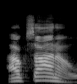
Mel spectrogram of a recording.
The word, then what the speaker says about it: Auxano: Auxano. A-U-X-A-N long O. Auxano. What does it mean?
